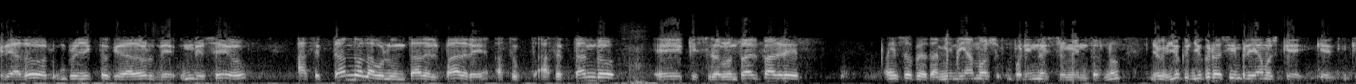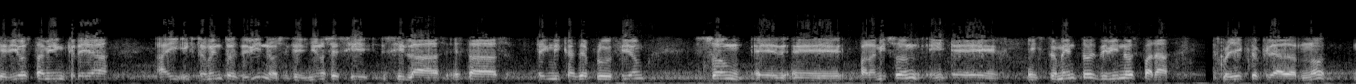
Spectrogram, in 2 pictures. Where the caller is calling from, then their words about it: Madrid, Community of Madrid, Spain; soy de Madrid y soy cristiano.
